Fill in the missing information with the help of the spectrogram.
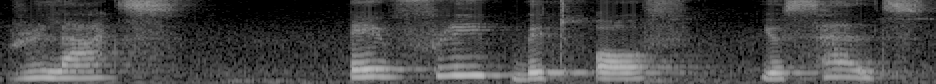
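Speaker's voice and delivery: guided meditation. Real, not acted. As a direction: guide the listener gently through each breath.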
